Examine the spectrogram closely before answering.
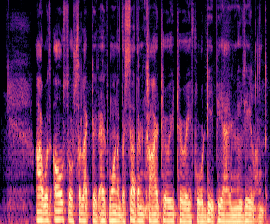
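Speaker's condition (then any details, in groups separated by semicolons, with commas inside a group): Deafness; diagnosed at 8 years old, attended Atlanta Speech School and Druid Hills High School in America until 16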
